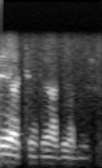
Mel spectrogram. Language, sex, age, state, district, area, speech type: Nepali, male, 45-60, West Bengal, Kalimpong, rural, conversation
